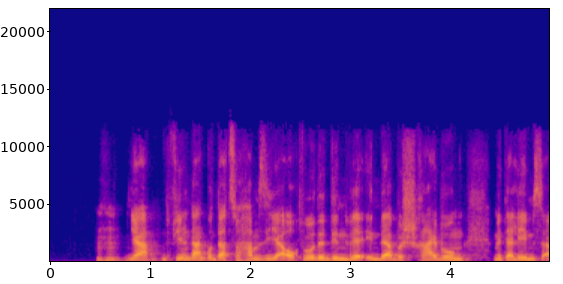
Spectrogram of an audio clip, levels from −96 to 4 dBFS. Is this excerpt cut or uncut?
cut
